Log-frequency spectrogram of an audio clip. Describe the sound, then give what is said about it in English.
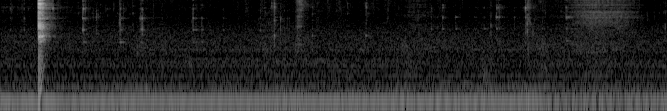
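A single bright clink of drinking glasses of gin tapped together in a toast, crisp, followed by a few faint light ticks over a steady low background hum. “Let's clink it.”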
